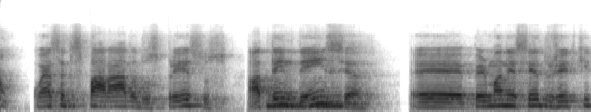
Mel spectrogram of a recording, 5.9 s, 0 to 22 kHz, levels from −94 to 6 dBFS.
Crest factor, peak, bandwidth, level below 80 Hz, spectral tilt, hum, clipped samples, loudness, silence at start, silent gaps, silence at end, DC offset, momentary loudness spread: 14 dB; -2 dBFS; 7.6 kHz; -54 dBFS; -7.5 dB/octave; none; under 0.1%; -16 LUFS; 0 s; 0.29-0.33 s; 0 s; under 0.1%; 11 LU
